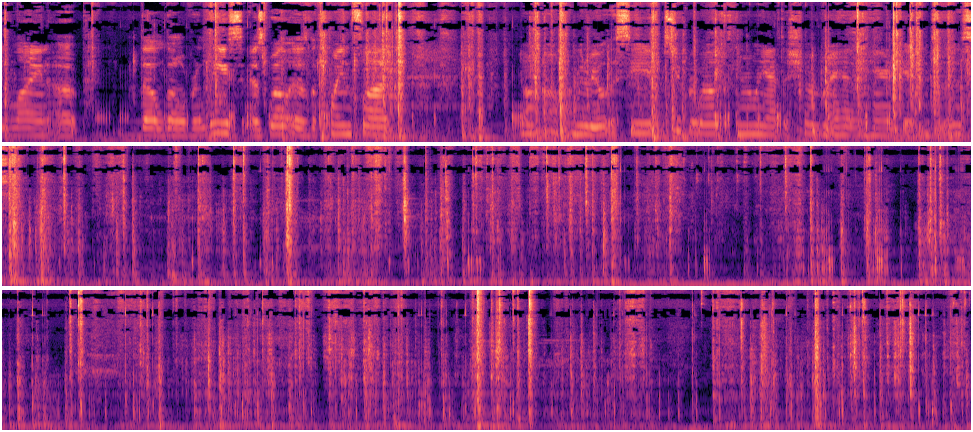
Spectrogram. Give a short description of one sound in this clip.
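Small plastic parts click and rattle as they are handled up close.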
